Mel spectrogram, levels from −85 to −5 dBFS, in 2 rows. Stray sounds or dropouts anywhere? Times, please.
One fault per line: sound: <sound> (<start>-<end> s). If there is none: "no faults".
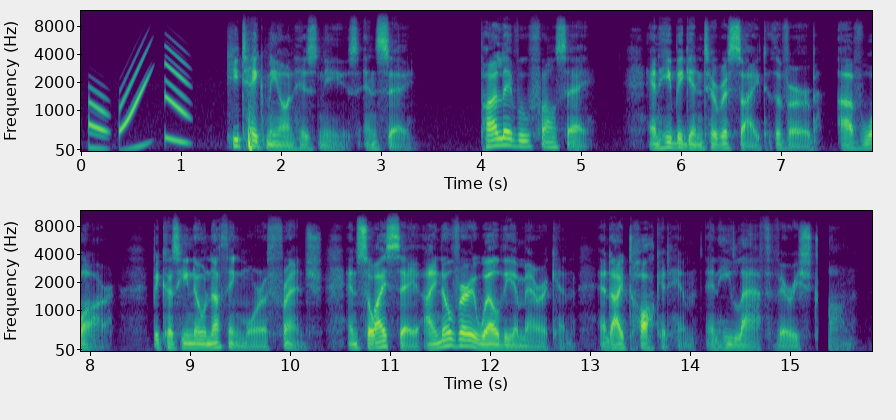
sound: chirp (0.1-1.1 s)
sound: dropout (15.3-15.4 s)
